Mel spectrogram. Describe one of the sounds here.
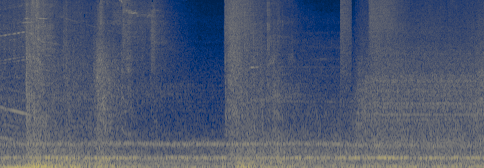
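A heavy vehicle's engine hums steadily.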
